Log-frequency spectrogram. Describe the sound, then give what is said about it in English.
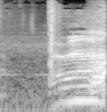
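A person imitates a bear with a short, guttural roaring cry for help. It starts with a sharp onset and swells into a loud, rough growl lasting about half a second. “A large guttural roaring help.”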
